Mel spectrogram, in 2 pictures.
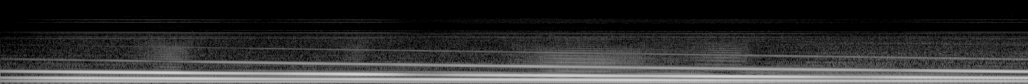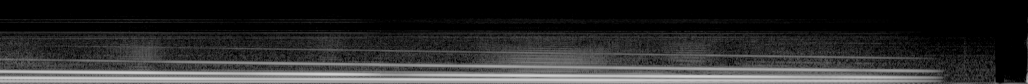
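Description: A continuous, steadily descending Shepard tone: stacked harmonic tones glide downward in pitch without end, creating the illusion of an endlessly falling sound, loud and sustained for about twenty seconds with no voices.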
